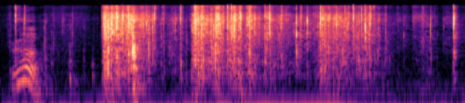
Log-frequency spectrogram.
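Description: Plastic snack bags crinkle and rustle loudly.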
